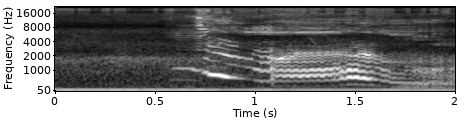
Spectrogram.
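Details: A male Spinone Italiano puppy, meeting a Shollie dog for the first time, makes a hound-like drawn-out, howl-like whine that slides down, then rises and falls again.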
